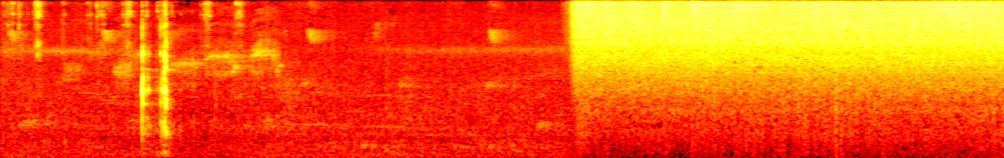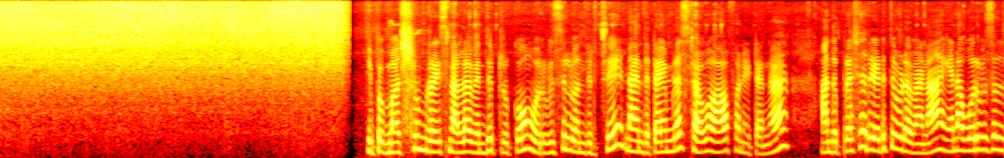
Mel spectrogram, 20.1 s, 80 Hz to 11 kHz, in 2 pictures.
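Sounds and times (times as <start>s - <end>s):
pressure cooker whistle hissing: 5.7s - 13.6s.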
